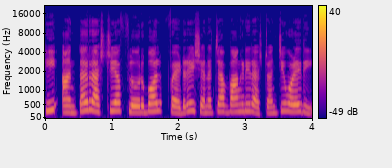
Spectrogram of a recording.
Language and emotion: Goan Konkani, neutral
